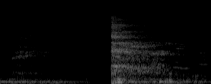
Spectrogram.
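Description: A man breathes out heavily into a close microphone: a short fading breath at the start, then a longer sigh about a second in that trails away.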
